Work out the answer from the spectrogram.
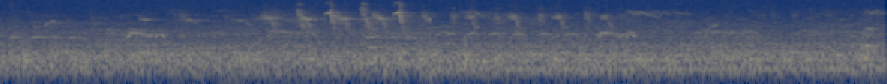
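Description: Birds chirping, with a quick run of sharp high chirps about three seconds in and scattered lower calls, over a steady low background rumble.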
